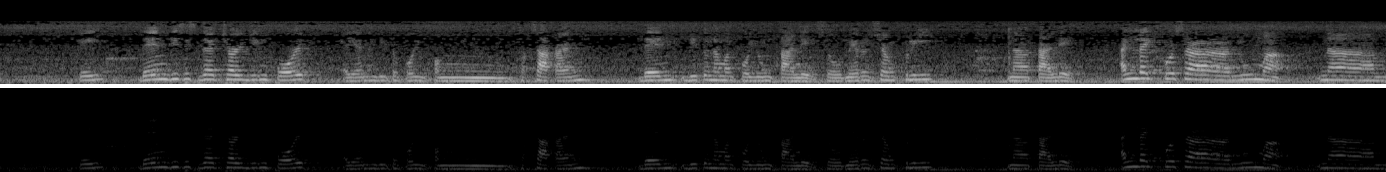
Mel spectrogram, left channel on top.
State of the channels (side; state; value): right; quieter; 33.6 dB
